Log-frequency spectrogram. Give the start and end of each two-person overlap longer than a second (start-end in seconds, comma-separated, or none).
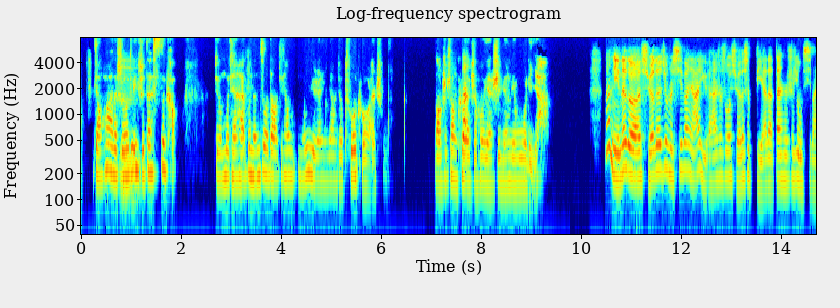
none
